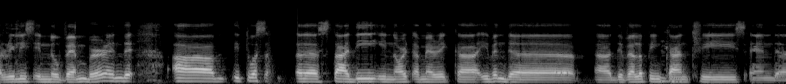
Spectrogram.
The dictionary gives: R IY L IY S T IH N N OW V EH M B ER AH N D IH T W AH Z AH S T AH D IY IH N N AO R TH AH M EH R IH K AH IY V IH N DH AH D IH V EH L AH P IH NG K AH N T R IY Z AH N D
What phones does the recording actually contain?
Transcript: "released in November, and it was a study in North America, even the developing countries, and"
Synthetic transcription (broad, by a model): R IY L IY S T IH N N OW V EH M B ER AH N D IH T W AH S AH S T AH D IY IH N N AO R T AH M EH R IH K AH IY V IH N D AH D IH V EH L AH P IH NG K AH N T R IY S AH N D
